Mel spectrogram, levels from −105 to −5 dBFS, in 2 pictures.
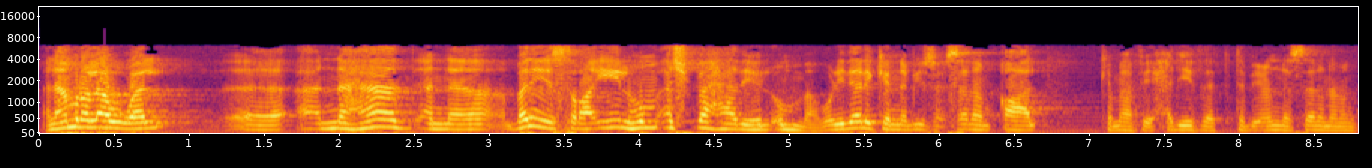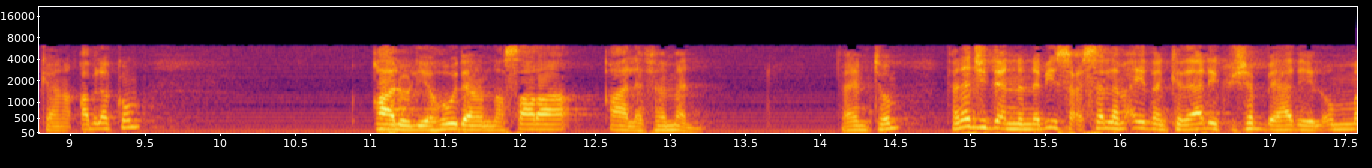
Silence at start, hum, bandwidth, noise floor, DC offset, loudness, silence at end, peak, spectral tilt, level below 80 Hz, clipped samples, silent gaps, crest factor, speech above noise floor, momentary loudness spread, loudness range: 0 s; 60 Hz at -45 dBFS; 6.4 kHz; -43 dBFS; under 0.1%; -14 LUFS; 0 s; 0 dBFS; -4.5 dB/octave; -38 dBFS; under 0.1%; none; 16 dB; 28 dB; 11 LU; 8 LU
